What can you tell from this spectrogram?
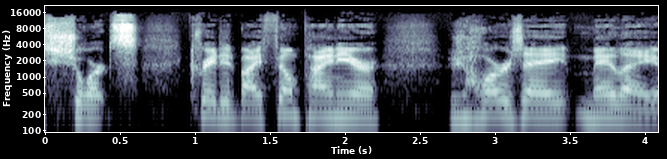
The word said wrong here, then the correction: Georges Méliès: or however you want to. It's Georges Méliès.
